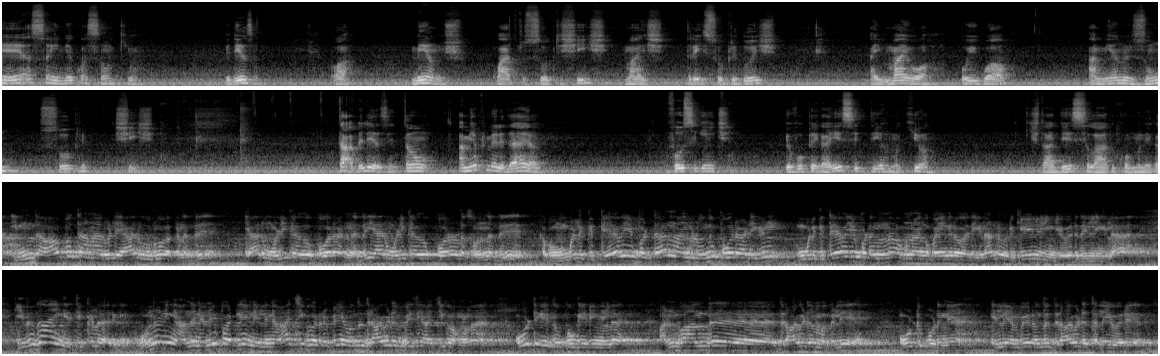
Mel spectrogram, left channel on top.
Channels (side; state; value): both; different; correlation 0.00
